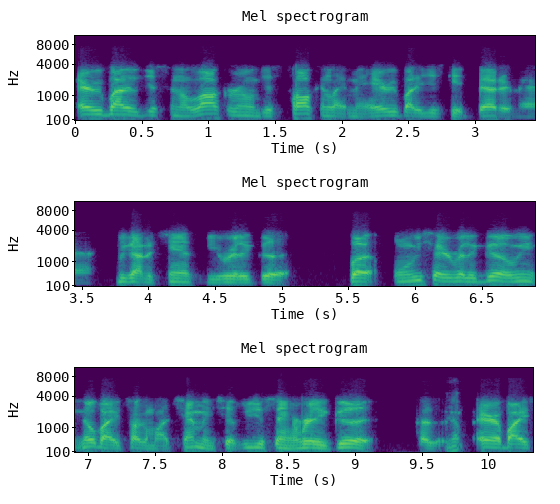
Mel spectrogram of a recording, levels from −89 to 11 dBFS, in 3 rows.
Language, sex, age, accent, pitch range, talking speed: English, male, 20-39, American, 100-120 Hz, 250 wpm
